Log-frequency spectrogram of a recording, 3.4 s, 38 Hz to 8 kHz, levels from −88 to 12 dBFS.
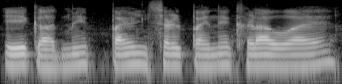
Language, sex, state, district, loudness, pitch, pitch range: Hindi, male, Uttar Pradesh, Lucknow, -18 LUFS, 125 Hz, 125-130 Hz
